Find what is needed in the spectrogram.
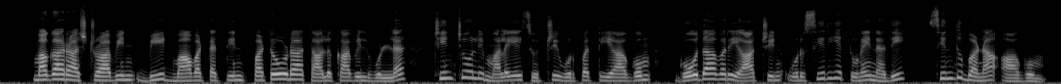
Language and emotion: Tamil, neutral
